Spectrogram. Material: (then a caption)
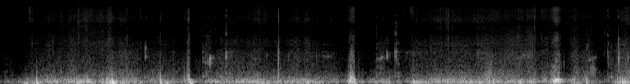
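Synthetic fur. Fingertips pluck, pinch and rub a fluffy grey-and-white synthetic fur windscreen over a microphone in a slow searching motion. The result is a dense, low rustling and thumping, with soft muffled bumps and brief scratchy touches throughout.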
